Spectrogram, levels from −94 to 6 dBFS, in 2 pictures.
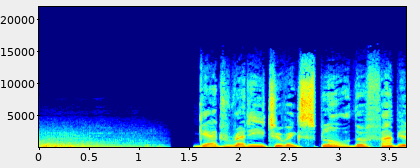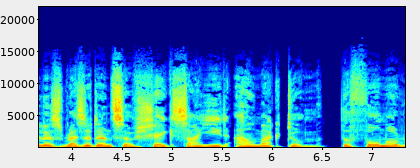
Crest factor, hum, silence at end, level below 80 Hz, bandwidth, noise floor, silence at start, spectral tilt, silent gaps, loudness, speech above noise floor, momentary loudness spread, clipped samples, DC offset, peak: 18 dB; none; 0 s; -48 dBFS; 15 kHz; -43 dBFS; 0 s; -4 dB/octave; 1.31-1.54 s; -20 LUFS; 23 dB; 13 LU; under 0.1%; under 0.1%; -4 dBFS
